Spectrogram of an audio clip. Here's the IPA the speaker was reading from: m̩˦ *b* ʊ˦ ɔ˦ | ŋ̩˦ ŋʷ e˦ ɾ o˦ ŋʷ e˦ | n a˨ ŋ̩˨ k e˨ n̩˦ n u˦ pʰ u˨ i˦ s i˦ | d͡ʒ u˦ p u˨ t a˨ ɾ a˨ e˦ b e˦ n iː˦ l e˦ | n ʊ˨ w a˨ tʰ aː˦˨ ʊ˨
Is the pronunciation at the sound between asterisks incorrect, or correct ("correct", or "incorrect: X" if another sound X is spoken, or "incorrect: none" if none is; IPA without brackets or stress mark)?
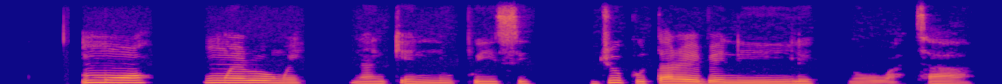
incorrect: m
